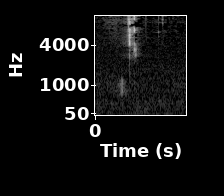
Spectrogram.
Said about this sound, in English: Sip of water and we'll come to love.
